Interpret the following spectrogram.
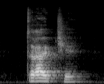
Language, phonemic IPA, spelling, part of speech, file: Dutch, /ˈtrœycə/, truitje, noun, Nl-truitje.ogg
- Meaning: diminutive of trui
